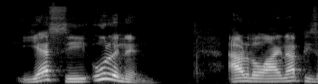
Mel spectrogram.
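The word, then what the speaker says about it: Ylönen: will be taking uh Jesse Ulen out of the um did I say it wrong I said it wrong he yesie Ulin out of the lineup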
